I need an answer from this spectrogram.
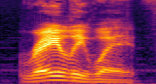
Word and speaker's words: Rayleigh wave: the relay wave how do you say this rayleigh wave rayleigh wave yeah that's what i'm thinking of um that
